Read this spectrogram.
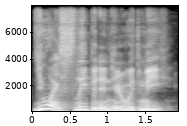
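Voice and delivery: emphatic, drawn-out banishment; mock scolding. Acting out banishing him to the couch.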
